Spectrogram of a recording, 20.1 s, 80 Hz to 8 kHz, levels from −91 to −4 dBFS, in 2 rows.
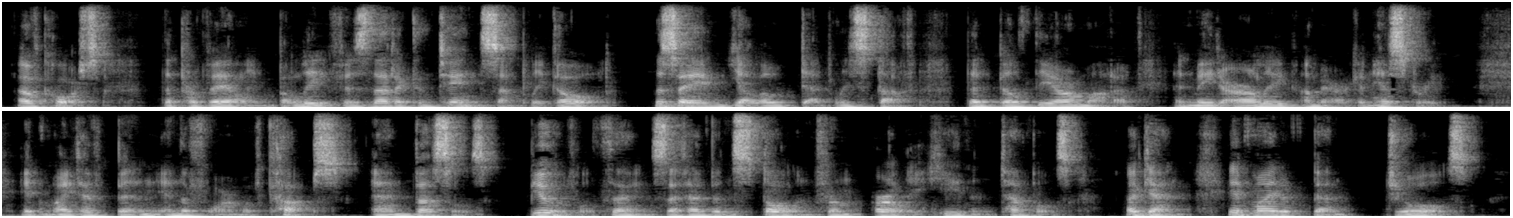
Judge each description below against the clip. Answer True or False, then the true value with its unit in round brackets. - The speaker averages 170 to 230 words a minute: False (155 wpm)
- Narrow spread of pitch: True (1.9 semitones)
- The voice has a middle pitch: False (120 Hz)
